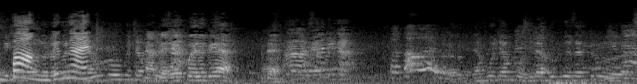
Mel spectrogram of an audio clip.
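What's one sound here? A young woman talks animatedly and close up.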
